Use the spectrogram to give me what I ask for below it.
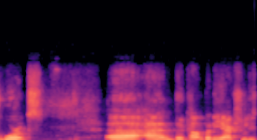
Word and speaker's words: WRKS: not um so uh wrks is pronounced works uh and the company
